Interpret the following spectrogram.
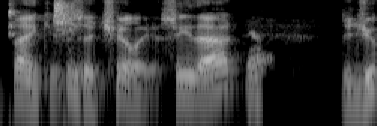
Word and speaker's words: Sicilia: C followed by an I is a CH sound. Thank you, Sicilia.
